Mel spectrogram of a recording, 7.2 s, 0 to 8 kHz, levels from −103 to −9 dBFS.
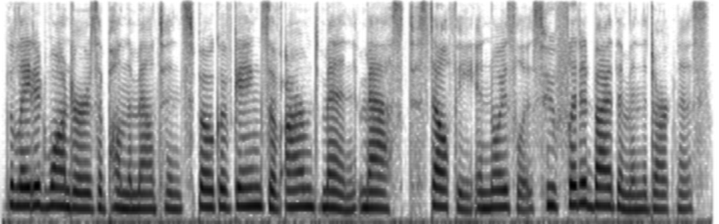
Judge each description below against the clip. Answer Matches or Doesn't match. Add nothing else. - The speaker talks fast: Doesn't match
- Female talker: Matches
